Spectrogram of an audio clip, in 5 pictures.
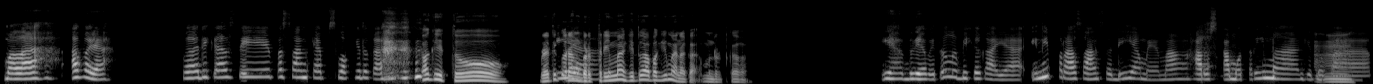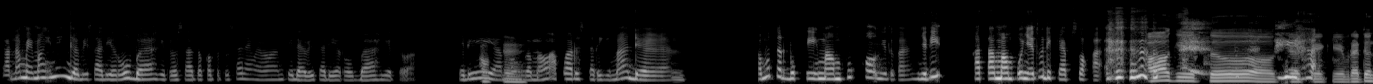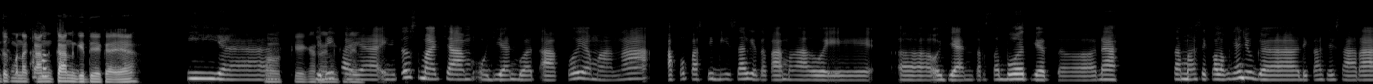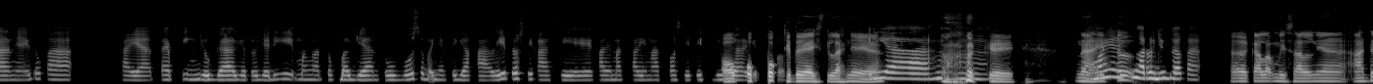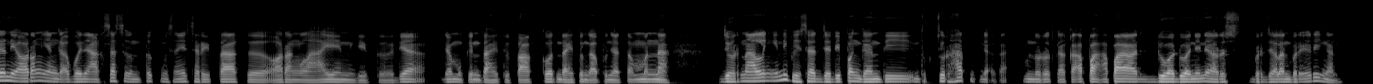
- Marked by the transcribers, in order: in English: "capslock"; laughing while speaking: "Kak"; chuckle; other background noise; in English: "capslock"; laugh; laughing while speaking: "Iya"; in English: "tapping"; chuckle; laughing while speaking: "Oke"; in English: "journaling"
- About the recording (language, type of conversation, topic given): Indonesian, podcast, Bagaimana cara memotivasi diri sendiri setelah mengalami beberapa kali kegagalan?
